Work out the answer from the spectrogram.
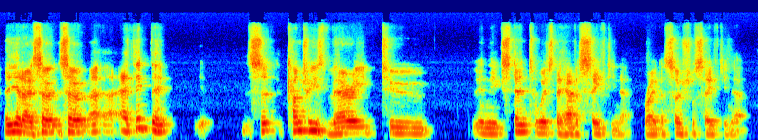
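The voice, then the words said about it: British accent. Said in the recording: “You sound more like a Brit than American”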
